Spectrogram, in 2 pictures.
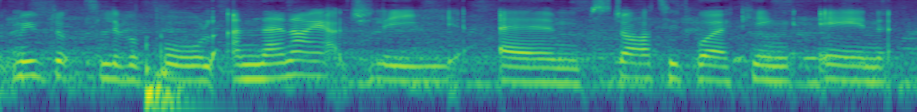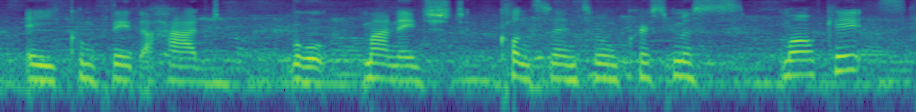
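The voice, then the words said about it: English Leicester accent. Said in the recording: “originally I'm from Leicester, which you can probably tell from my accent. I've not got a Liverpool accent.”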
